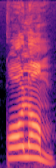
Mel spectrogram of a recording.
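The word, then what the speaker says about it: column: कॉलम।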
